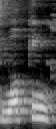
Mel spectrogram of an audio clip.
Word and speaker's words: working: বলো এবার, she is working hard for the exam. আচ্ছা, working নয়, রটা সাইলেন্ট, working.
